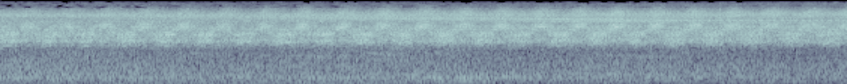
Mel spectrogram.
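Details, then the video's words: Cicada song as a loud high buzz, throbbing in quick regular pulses, roughly two or three beats a second, over an otherwise quiet background. "セミの抜け殻＆蝉の声 cast－off SEMI Cicada chirp"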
